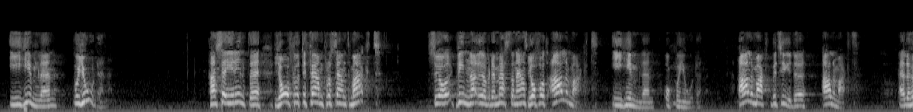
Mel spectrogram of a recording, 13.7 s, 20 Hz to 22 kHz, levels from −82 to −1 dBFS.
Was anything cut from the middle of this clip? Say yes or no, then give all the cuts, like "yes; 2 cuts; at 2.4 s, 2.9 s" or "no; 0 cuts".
yes; 4 cuts; at 1.0 s, 4.4 s, 6.8 s, 7.9 s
